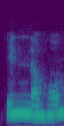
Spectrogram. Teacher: انہم غنہ واجبہ کریں گے، ہم میں اظہار شفی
